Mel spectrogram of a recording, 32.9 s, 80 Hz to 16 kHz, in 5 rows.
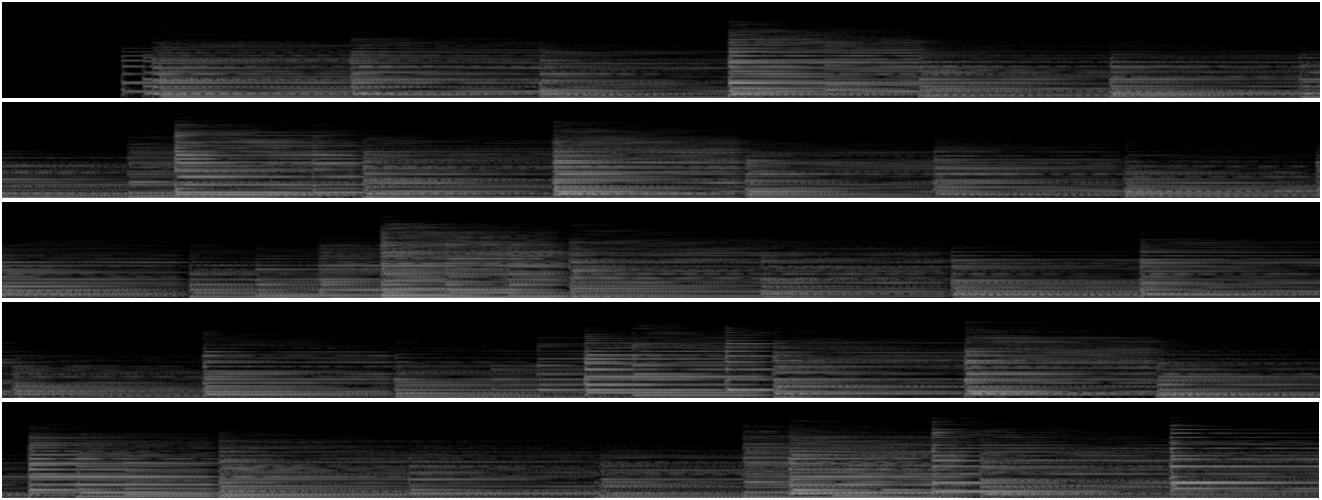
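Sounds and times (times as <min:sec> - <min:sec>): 
piano playing: 0:00.6 - 0:32.9.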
